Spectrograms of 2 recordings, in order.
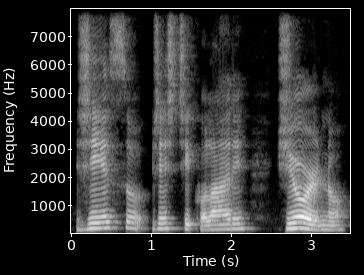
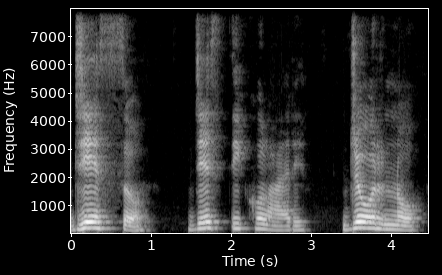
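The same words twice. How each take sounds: First: Gesso, gesticolare, giorno read as in Portuguese, zh sound. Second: Gesso, gesticolare, giorno each with a clear dj; gesso, gesticolare, giorno with the Italian dj sound. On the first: Teacher showing how Brazilians would read it. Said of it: "Como que a gente leria em português?". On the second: Teacher showing the correct Italian pronunciation. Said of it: "Em italiano é". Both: Shown as a demonstration.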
